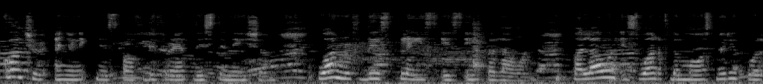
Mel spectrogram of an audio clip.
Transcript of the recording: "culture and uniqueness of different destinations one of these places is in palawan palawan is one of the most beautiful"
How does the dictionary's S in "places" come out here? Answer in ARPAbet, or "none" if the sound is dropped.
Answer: none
